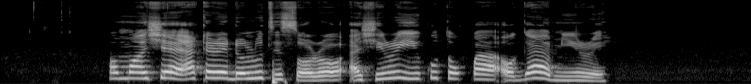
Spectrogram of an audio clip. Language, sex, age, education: Yoruba, female, 30-45, tertiary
